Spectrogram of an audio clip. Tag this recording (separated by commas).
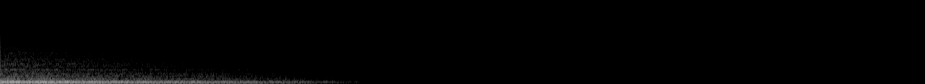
Sound effect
